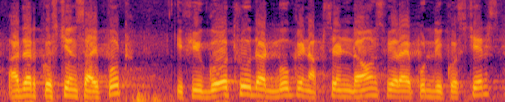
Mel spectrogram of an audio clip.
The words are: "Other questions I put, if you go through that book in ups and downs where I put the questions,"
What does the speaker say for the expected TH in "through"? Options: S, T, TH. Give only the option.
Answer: T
